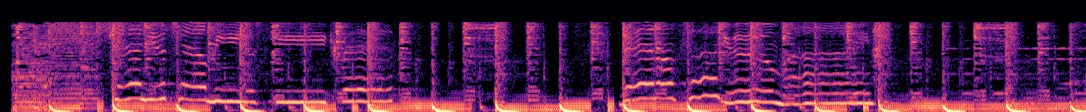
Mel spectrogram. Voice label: ANIV. GERAL F; Aniversários; Aniversários diversos; fem

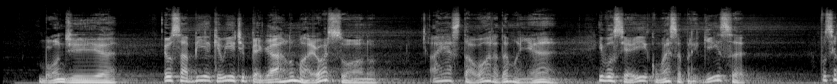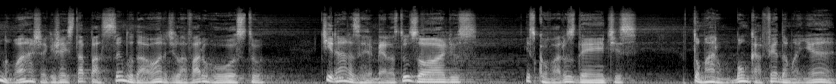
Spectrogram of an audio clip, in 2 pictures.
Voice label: BOM DIA GOZACAO, Voz, masc; Telemensagens; Só Voz; Telemensagens 2017

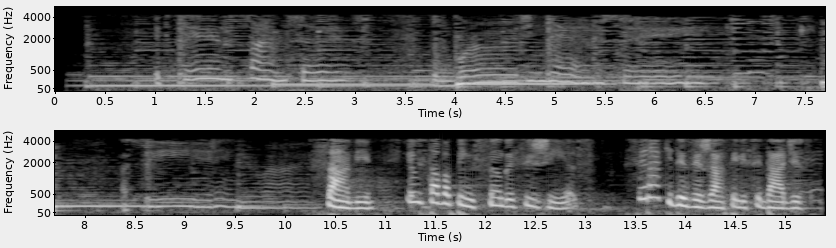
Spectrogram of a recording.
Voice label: Aniversário Primo(a) Feminino; Aniversários; Aniv Familiar

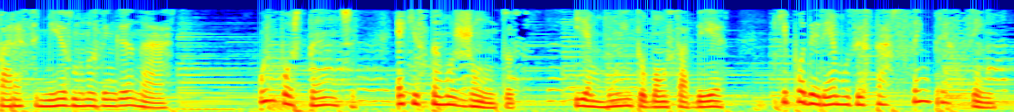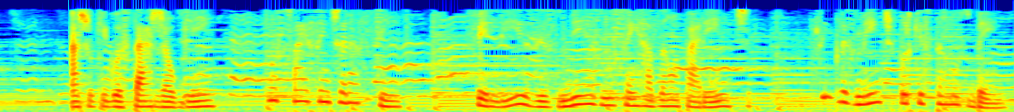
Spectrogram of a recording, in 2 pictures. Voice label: Romantica Aniversário Namoro Feminino, Telemensagens; Românticas

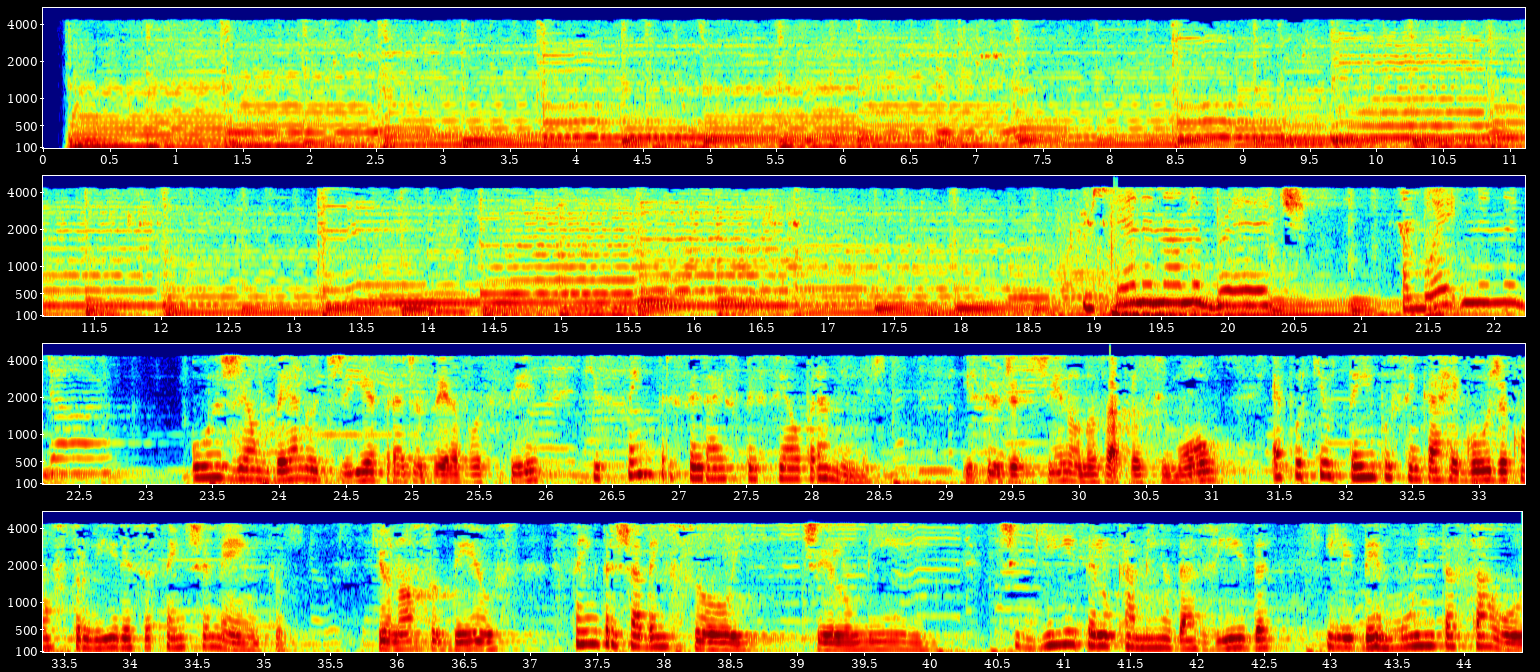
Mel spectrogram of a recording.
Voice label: Aniversário Namoro Feminino; Dia Dos namorados; Telemensagens 2017

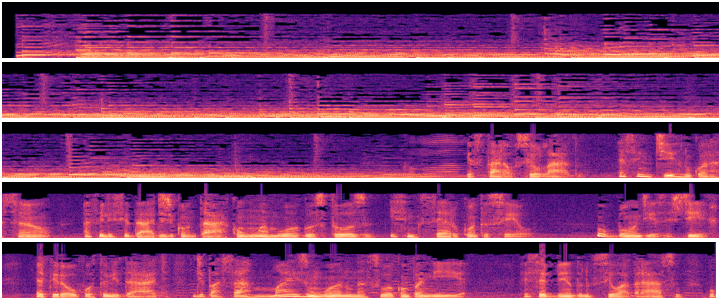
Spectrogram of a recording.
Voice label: ANO NOVO ROMANTIC M; Telemensagens; Natal e Ano novo; masc

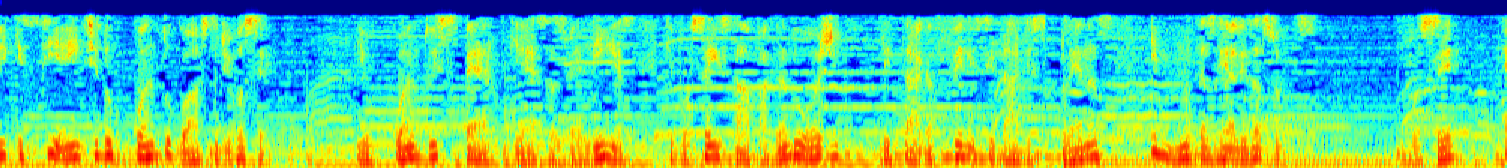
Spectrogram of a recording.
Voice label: aniversário geral, Telemensagens, masc; Aniversários; Aniversários diversos

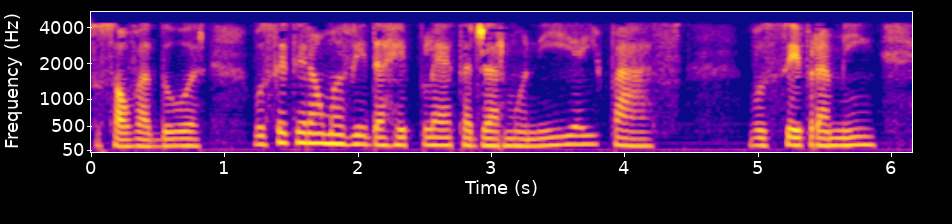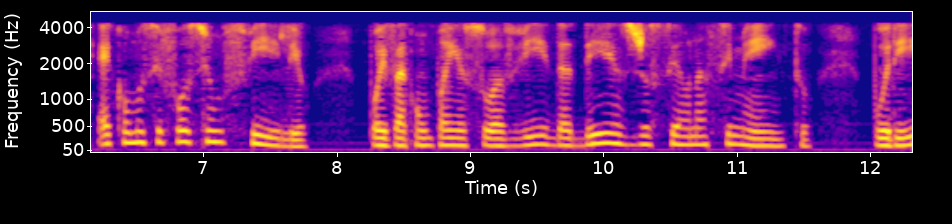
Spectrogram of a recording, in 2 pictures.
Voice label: NATAL ANO NOVO SOBRINHO (F); Telemensagens 2017

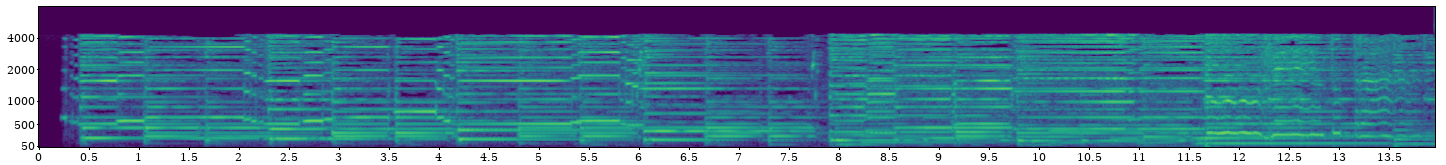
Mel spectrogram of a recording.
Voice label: ANIV. GERAL F

